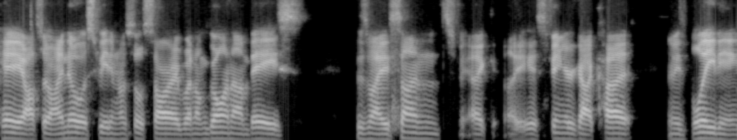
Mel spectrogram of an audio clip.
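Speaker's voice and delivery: ordinary delivery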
